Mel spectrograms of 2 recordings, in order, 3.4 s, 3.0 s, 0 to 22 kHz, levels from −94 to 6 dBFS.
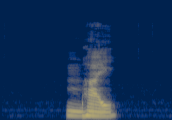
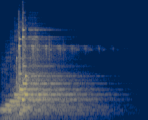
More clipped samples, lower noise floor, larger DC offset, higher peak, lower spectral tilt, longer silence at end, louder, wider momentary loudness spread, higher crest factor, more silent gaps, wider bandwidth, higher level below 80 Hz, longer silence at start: neither; about the same, -83 dBFS vs -81 dBFS; neither; second, -10 dBFS vs -4 dBFS; first, -9 dB/octave vs -1 dB/octave; second, 1.1 s vs 1.35 s; about the same, -26 LUFS vs -25 LUFS; second, 16 LU vs 23 LU; second, 20 dB vs 26 dB; neither; second, 10.5 kHz vs over 20 kHz; first, -52 dBFS vs -64 dBFS; first, 1.35 s vs 0 s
